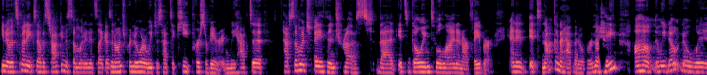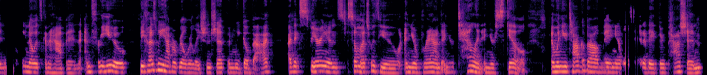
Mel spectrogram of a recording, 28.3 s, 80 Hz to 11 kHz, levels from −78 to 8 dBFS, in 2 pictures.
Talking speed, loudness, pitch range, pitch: 210 wpm, -18 LUFS, 160-185 Hz, 170 Hz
